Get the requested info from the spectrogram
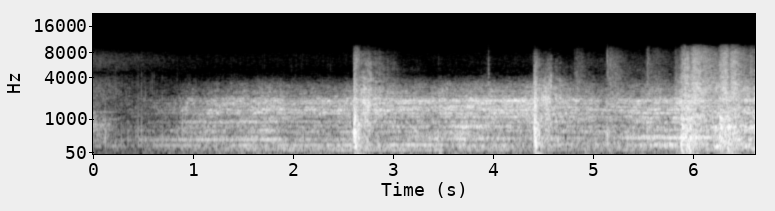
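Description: Gunfire: two single shots about two and a half and four and a half seconds in, then a rapid burst of shots near the end, over a held music chord that grows louder.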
